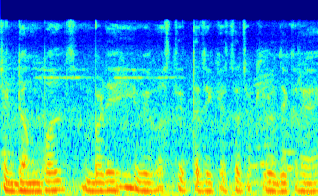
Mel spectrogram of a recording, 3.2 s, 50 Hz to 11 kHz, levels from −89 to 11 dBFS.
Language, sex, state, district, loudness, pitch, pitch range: Hindi, male, Bihar, Samastipur, -16 LUFS, 145 Hz, 140-150 Hz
